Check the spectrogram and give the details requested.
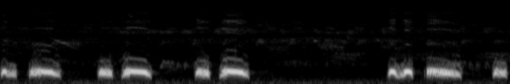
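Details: Spotted dove, a young bird's first time on the competition ground, cooing in short-long pairs three times in a row, a gap, then two more pairs, mellow and low.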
